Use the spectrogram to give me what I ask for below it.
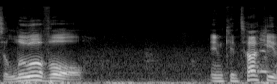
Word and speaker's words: Louisville: in Kentucky it's a Louisville in Kentucky there is no such thing as a bill it's all vole how'd everybody like that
